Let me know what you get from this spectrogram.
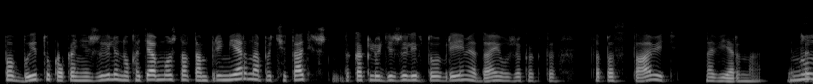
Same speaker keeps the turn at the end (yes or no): no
